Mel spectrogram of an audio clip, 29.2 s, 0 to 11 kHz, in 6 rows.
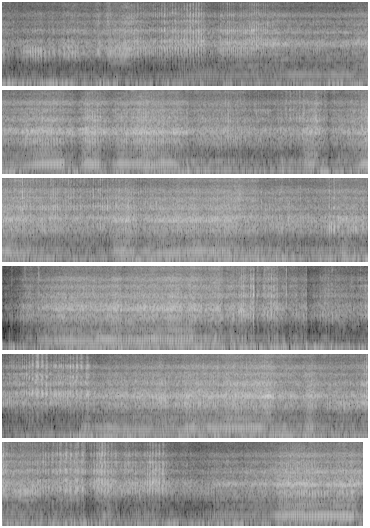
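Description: Honda CRF450 motocross bike's single-cylinder four-stroke engine at race pace, its revs rising and falling again and again as the rider works the throttle through the gears. The sound cuts out sharply for a moment about fifteen seconds in.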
